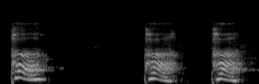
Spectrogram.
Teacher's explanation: the vocal folds don't vibrate, so this is a voiceless sound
